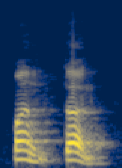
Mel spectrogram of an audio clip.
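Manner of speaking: "पन तन" with p and t, each syllable falling; two separated falling syllables, "पन" and "तन"; correct Chinese pronunciation. Shown as a demonstration. Teacher repeating the real reading, voiceless "पन तन". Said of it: "actually ये है".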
